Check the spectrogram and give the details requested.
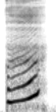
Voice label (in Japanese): "んー？", kawaii voice; ASMR; 色々なワンショット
